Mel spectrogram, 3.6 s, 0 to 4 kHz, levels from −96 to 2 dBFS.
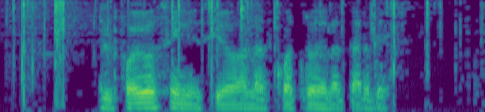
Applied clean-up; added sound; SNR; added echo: classical method spectral subtraction.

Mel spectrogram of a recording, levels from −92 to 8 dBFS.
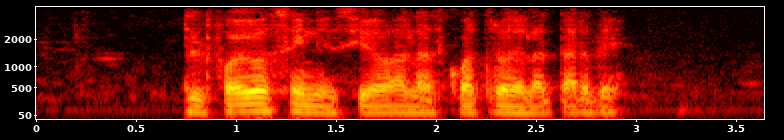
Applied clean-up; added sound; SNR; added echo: none; none; none; none.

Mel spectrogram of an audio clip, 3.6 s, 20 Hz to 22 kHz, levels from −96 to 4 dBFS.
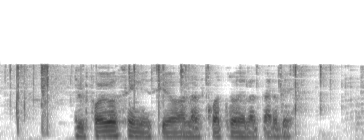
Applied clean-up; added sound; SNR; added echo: classical method log-MMSE.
